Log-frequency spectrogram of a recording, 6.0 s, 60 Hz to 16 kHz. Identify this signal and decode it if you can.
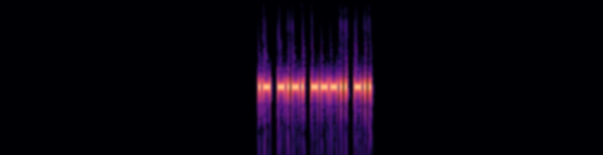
Morse code, heard as a keyed tone, about 51 wpm, 700 Hz. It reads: AC8D
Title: USA Call Signs - 4 Characters - Repeated 3x - 50wpm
